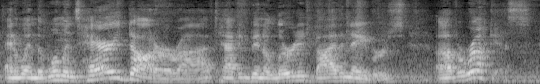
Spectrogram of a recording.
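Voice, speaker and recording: A man reading literary fiction aloud to a live audience in a bar, with an expressive, theatrical delivery. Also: mid-range voice, normal speed. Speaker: story reader at a live literary event. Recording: echoey live room recording with background noise.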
